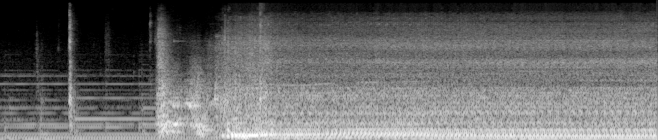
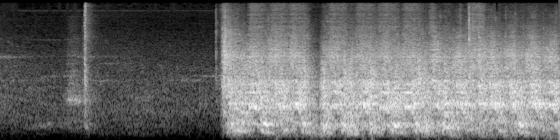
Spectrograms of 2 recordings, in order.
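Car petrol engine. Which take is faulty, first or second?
second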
